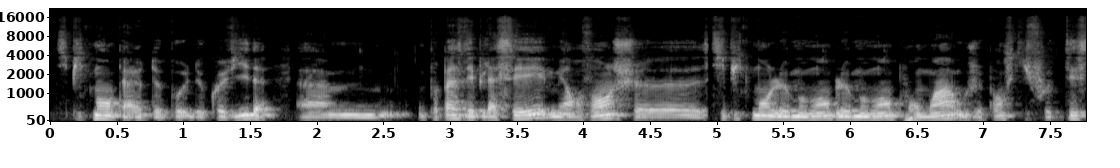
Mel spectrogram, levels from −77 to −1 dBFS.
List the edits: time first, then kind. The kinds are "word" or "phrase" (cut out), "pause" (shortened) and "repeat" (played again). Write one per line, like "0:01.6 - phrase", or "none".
0:01.8 - pause
0:02.7 - pause
0:04.9 - word
0:05.9 - repeat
